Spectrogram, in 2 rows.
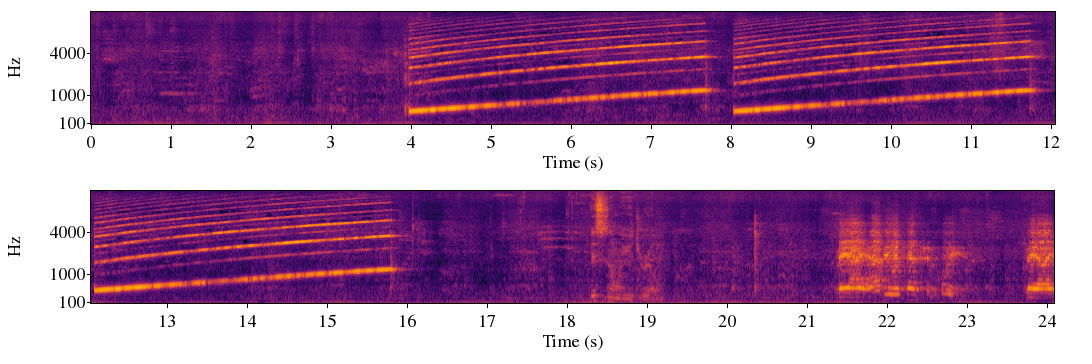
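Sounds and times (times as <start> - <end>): fire alarm slow-whoop tone: 4.0 - 16.0.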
